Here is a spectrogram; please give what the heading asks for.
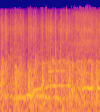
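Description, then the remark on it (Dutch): Steady, dense applause from a crowd for all the people working hard for everyone these days, many hands clapping in a continuous wash of sound with a few faint tonal whistles or cheers riding over it. “Even een applausje voor al die mensen die zich deze dagen zo hard voor ons allen inzetten.”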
